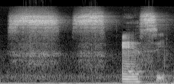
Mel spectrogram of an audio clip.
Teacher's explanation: quando eu pronuncio do S, a língua não está tocando nos dentes. A língua está atrás.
